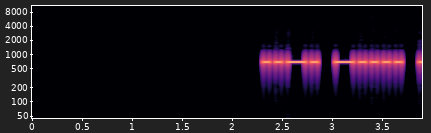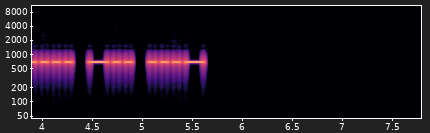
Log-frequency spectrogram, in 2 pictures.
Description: Morse code, heard as a keyed tone, about 20 wpm, 700 Hz. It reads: F6HDV
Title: DXCC-100 Call Signs - 5 Characters - 20wpm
